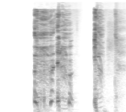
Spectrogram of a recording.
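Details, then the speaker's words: Person who is sick and has been coughing a lot all day, unable to sleep for coughing: a short run of three or four coughs, then one or two more after a brief pause. "As you can hear I'm still sick. Been coughing coughing coughing quite a lot today."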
